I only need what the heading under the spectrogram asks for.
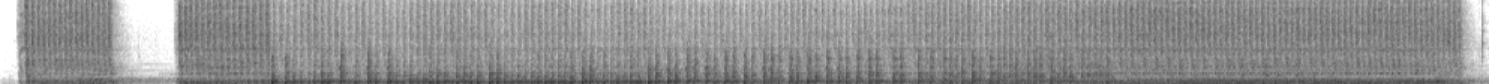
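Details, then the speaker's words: Hydraulic shop press being tested after modification: fast, uneven metallic clatter probably comes from loose plates sitting on the press and shifting around, not from the press itself. "you know probably a lot of the rattle you're hearing is the other plates setting up here see they're kind of moving over so let me get these off of there"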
